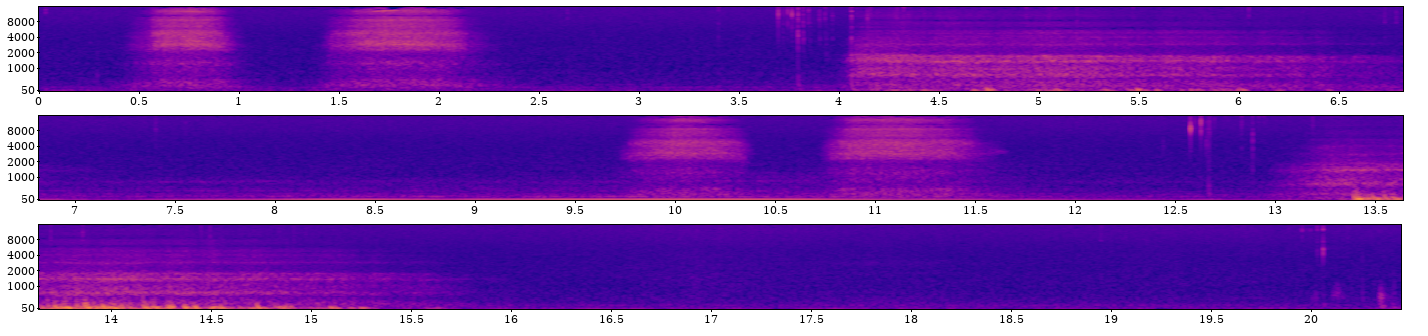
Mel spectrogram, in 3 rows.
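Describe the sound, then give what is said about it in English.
Deep breaths drawn in through the nose and let out through the mouth, paced for relaxation. Each of two rounds has short sniffing intakes followed by a longer, hushed, breathy exhale, with no talking. “And let's do that 2 more times. In through the nose and out through the mouth.”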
